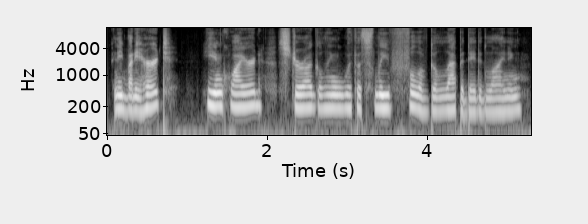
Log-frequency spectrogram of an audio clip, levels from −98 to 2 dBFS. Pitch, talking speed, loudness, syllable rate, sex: 180 Hz, 135 wpm, -17 LUFS, 5.3 syllables/s, female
